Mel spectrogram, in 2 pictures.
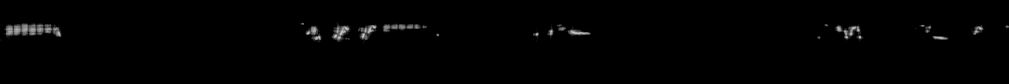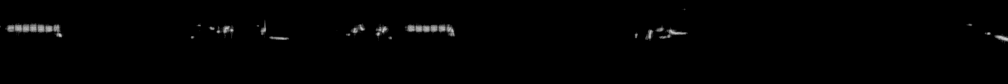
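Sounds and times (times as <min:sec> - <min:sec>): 
European goldfinch singing: 0:00.0 - 0:00.6, 0:03.0 - 0:04.4, 0:05.3 - 0:06.0, 0:08.2 - 0:08.6, 0:09.2 - 0:10.8, 0:12.0 - 0:14.7, 0:16.4 - 0:17.0, 0:19.8 - 0:20.1.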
